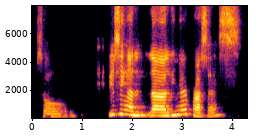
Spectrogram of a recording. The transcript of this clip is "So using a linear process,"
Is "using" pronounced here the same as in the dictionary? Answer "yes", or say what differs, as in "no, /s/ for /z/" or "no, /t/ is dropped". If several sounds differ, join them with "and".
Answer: no, /s/ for /z/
